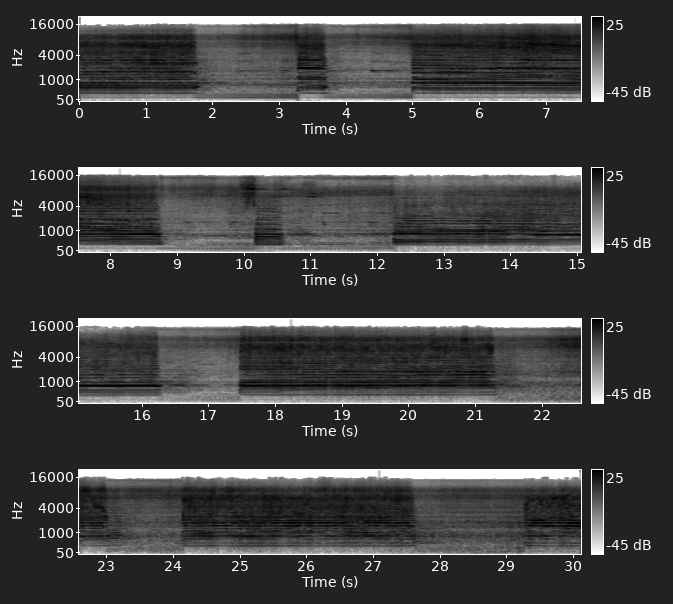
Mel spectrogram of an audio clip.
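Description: Diesel locomotive air horns sounding a series of loud, several-note blasts, mostly long ones of a few seconds with a few short ones between, over the rumble of passing freight trains.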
